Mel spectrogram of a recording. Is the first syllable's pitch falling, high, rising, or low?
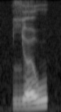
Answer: rising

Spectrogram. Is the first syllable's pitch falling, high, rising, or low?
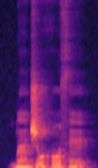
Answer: low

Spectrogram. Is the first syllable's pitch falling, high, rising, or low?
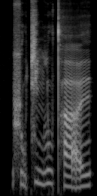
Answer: low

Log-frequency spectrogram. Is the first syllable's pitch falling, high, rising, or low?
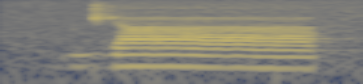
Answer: falling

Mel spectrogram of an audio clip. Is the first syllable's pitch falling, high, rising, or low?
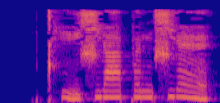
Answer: low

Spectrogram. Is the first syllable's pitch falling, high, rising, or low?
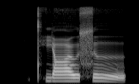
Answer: high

